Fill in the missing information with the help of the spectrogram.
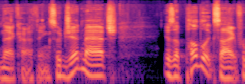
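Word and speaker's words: GEDmatch: their owners the named GED match it's actually pronounced Jed match refers to the file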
